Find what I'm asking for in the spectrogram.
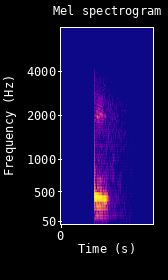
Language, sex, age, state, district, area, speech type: Urdu, male, 30-45, Uttar Pradesh, Mau, urban, conversation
